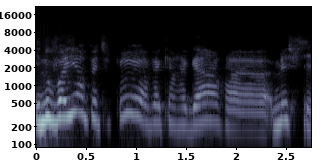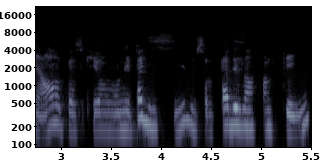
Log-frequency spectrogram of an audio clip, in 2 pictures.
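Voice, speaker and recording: Lively intonation and big swings in loudness mark this moderate-paced voice, which has a dry, close sound with no echo. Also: woman. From Brazil (São Paulo). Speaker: sommelier and restaurant co-owner. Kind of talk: interview. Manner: halting, many hesitations.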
